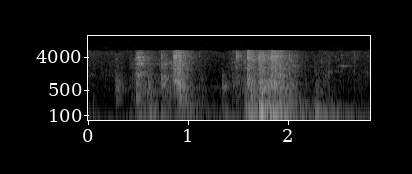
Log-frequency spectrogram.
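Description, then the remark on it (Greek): A door being shut: a few soft rattling knocks, then a heavier, muffled thud as it closes, fading into quiet. “Έκλεισες καλά την πόρτα, τα μπήκες.”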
